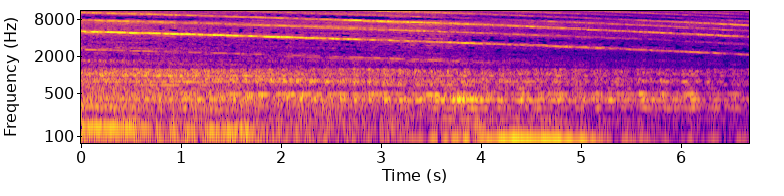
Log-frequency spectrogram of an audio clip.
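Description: Loud rumbling roar with several high whistling tones sliding down in pitch as the drum slows: worn-out drum bearings.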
